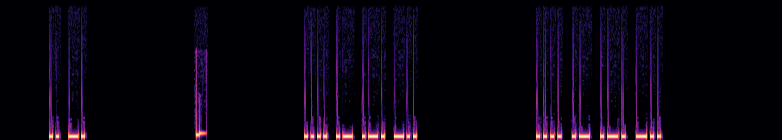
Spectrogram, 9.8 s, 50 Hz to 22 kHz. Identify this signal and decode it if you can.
Morse code, heard as a keyed tone, about 27 wpm, 700 Hz. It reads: IN HARD HARD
